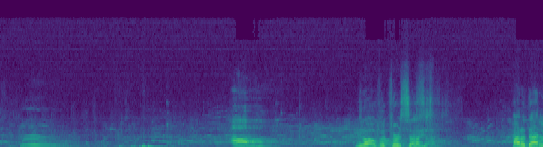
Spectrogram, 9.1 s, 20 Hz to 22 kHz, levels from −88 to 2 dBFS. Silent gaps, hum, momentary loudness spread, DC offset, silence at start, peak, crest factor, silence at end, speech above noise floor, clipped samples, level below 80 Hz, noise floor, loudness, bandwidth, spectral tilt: none; none; 22 LU; under 0.1%; 0 s; -14 dBFS; 20 dB; 0 s; 26 dB; under 0.1%; -54 dBFS; -54 dBFS; -31 LUFS; 19.5 kHz; -4.5 dB/octave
